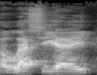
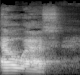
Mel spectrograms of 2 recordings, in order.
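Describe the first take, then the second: First: The name sounds like 'Alessie'. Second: The name sounds like the letters 'L S'. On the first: The speaker calls it wrong. "mispronounced over the years and butchered as ... Alessie" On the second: The speaker calls it right. "it is L S"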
